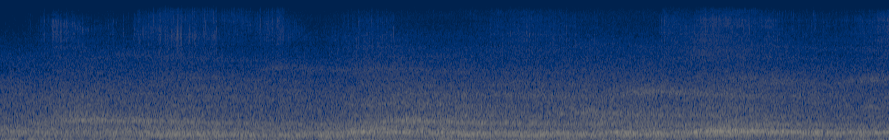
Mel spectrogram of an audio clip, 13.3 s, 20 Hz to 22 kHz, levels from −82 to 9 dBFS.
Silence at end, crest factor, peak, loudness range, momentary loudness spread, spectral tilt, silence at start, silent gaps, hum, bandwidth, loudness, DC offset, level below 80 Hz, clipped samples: 0 s; 14 dB; -24 dBFS; 3 LU; 4 LU; -5.5 dB/octave; 0 s; none; none; 19.5 kHz; -40 LUFS; under 0.1%; -52 dBFS; under 0.1%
